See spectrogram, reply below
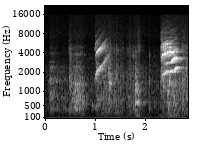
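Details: Red siskins; a nasal call with rising then falling harmonics, followed by a longer buzzy, twangy call, with soft chatter in between.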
